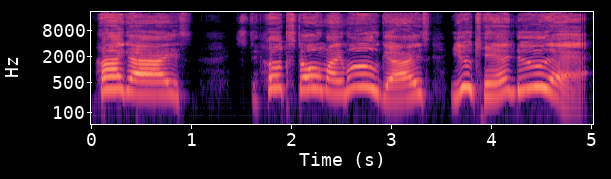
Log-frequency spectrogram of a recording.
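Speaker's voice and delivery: high, loud mock commentary yell; Chris Jericho yelling. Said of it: "Jericho's yelling in my face on commentary 'cause that's how his new character talks".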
